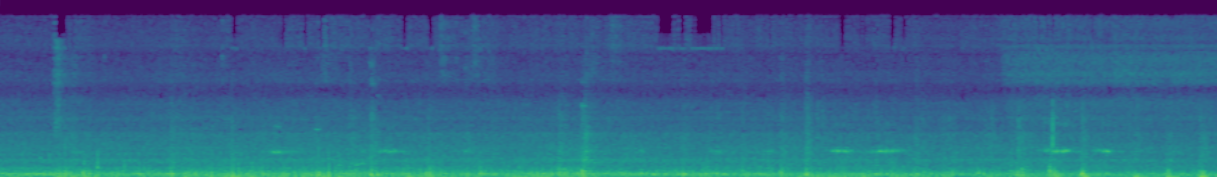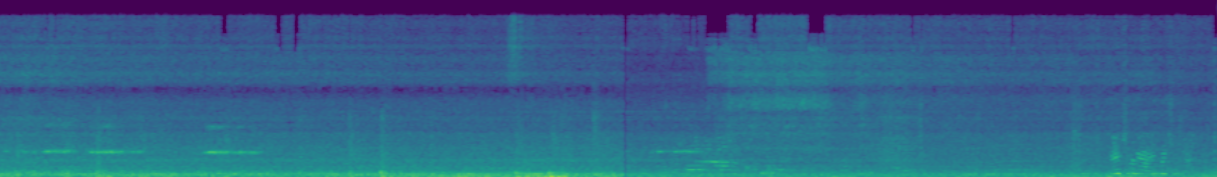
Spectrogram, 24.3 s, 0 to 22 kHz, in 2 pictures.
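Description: Inside the Ganadevta Express running at high speed, around 120 km/h, a continuous loud rumble of wheels and carriage rattle carries on steadily, with faint rhythmic clicks and a brief shift in tone near the end.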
